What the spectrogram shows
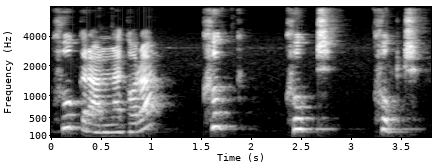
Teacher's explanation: যখন আপনারা ক পাবেন, কোনো ওয়ার্ডের শুরুতে ক পাবেন, তখন সেটাকে অবশ্যই খ এর মতো উচ্চারণ করব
